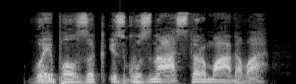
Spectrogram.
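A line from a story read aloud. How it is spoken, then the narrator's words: Hissing. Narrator (Russian): шипел он сверху на Неплюева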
